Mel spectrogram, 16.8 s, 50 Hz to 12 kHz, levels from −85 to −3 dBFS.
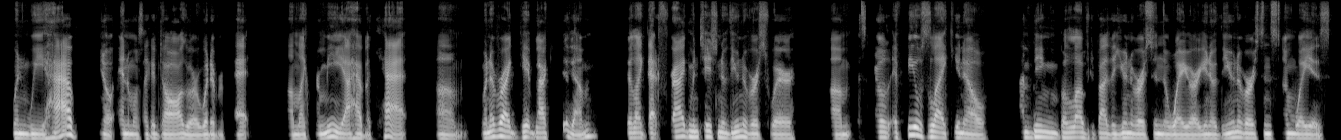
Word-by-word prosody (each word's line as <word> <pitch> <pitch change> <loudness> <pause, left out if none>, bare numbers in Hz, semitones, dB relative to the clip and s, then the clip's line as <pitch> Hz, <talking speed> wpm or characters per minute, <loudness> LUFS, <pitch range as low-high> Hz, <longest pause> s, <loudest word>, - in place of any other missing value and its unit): when 105 -2 +3
we 100 -1 +1
have, 120 - +4 0.3
you - - -4
know, 95 - -3
animals 100 -2 0
like 100 - -5
a 105 - 0
dog 100 +1 +2
or 90 -1 +2
whatever 95 -1 -1 0.2
pet, - - -1 0.5
um, 95 0 -2
like 95 0 -1
for - - -4
me, 120 0 +3
I 105 - +2
have 105 -1 -1
a - - -6 0.2
cat, - - +1 0.4
um, 95 -2 -4 0.2
whenever 140 +7 +3
I 135 - +4
get 120 +2 -1
back 115 -1 0 0.2
to - - -2
them, 105 +11 -1 0.4
they're 115 - -1
like 115 -2 0
that 115 - -1
fragmentation 135 -2 +1
of 110 - +1
the 115 - 0
universe 110 -7 +1
where, 95 -1 0 0.5
um, 95 -1 -2
it's - - -15
feel 125 -2 0
it 120 - -5
feels 175 -8 +3
like, 125 -5 +3
you 120 - +1
know, 95 -4 0 0.5
I'm 125 - +1
being 130 -5 +3
beloved 120 -3 0
by 110 0 -1
the 100 0 0
universe 100 -2 +1
in 105 -1 +3
the 95 - +1
way, 95 -1 +2
or, 95 -1 +1
you 95 +2 +1
know, 95 -1 +1
the 95 +2 -7
universe 110 -2 +1
in 105 - +3
some 110 +1 -2
way 100 -1 +1
is 95 - -5
105 Hz, 220 wpm, -23 LUFS, 100-120 Hz, 0.5 s, have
